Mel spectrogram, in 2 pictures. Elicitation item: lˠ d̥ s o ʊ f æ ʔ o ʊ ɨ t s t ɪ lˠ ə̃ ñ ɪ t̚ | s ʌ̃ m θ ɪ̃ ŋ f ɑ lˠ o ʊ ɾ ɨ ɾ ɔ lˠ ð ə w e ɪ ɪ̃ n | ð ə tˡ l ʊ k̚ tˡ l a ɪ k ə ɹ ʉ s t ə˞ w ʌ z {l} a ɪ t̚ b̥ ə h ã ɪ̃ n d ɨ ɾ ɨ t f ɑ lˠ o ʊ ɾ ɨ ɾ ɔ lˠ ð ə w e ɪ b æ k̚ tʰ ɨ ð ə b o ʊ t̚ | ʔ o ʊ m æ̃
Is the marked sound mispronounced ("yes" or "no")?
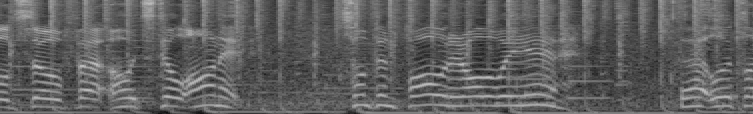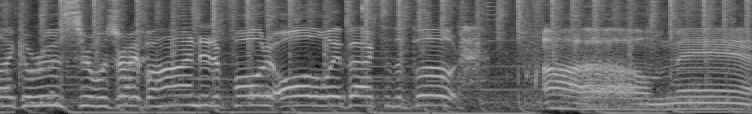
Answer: yes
